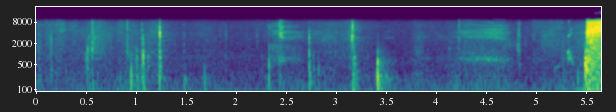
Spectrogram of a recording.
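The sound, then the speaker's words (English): A single loud sneeze bursts out at the very end, preceded by several seconds of quiet clicks, rustles and faint movement noises with no talking. “Bless you.”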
